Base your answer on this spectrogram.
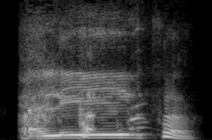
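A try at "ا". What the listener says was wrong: আলিফ টান হবে না।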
